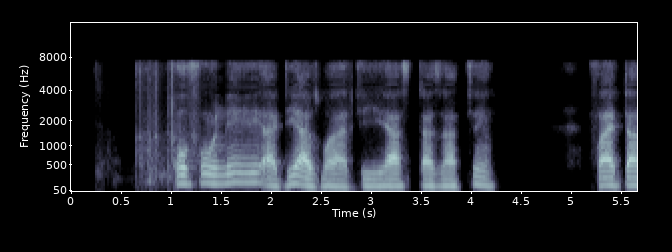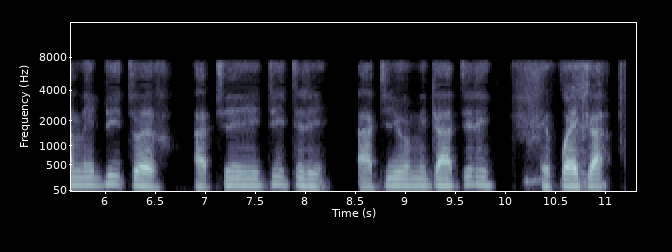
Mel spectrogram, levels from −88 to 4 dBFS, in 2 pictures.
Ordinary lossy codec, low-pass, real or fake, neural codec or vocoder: none; 7.2 kHz; fake; codec, 16 kHz, 1.1 kbps, Voila-Tokenizer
